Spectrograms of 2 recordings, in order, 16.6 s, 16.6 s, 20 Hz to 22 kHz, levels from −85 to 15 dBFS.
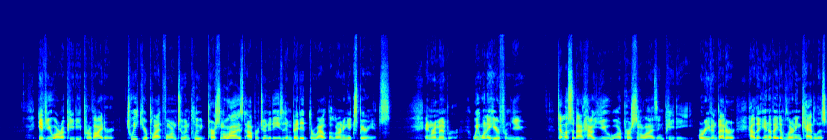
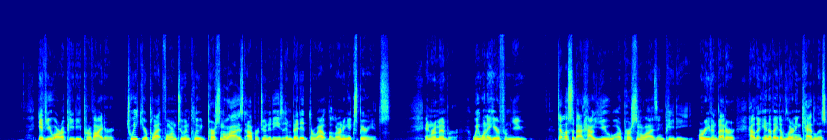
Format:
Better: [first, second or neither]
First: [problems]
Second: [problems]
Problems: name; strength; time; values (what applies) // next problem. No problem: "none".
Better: second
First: thin; very; fading below 350 Hz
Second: none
